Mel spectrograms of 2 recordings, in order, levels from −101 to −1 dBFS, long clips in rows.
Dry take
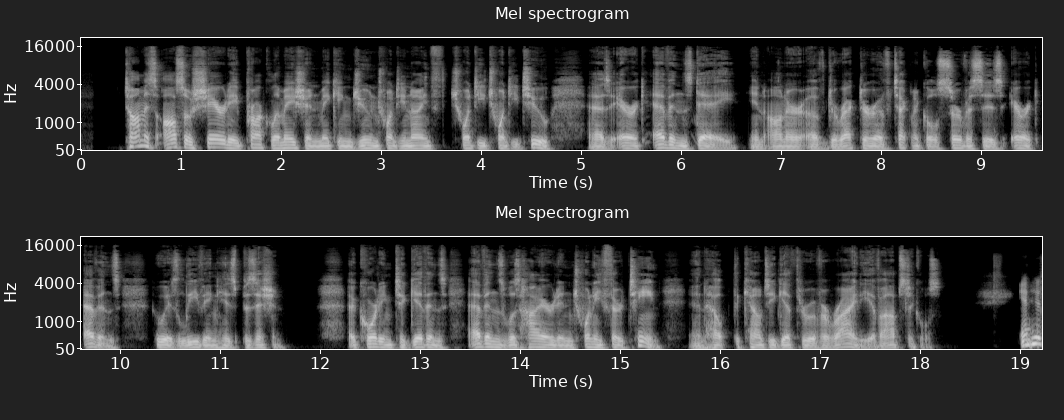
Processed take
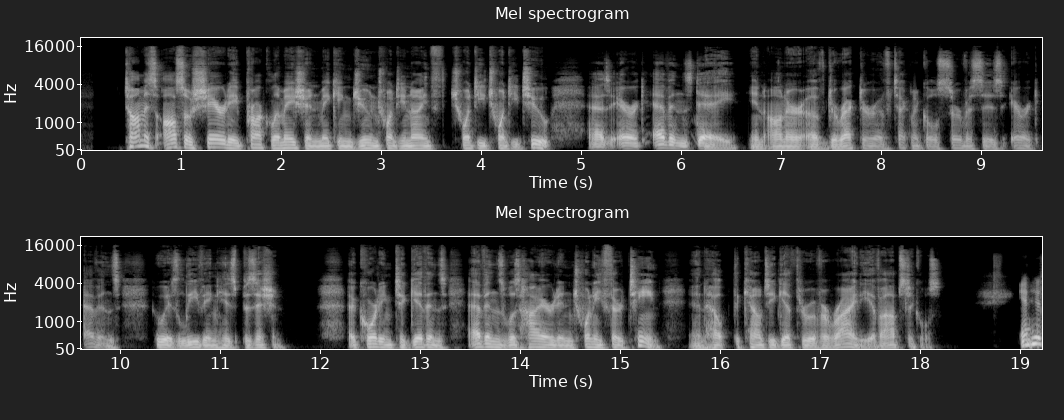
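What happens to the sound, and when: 4.62–6.24 s: cabinet simulation 210–7600 Hz, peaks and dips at 260 Hz +4 dB, 720 Hz +7 dB, 1.4 kHz -6 dB, 2.6 kHz -7 dB, 4.2 kHz -7 dB, 6.8 kHz -6 dB
7.79–9.88 s: compression, threshold -31 dBFS

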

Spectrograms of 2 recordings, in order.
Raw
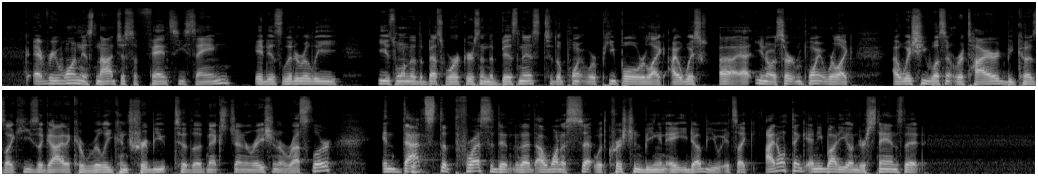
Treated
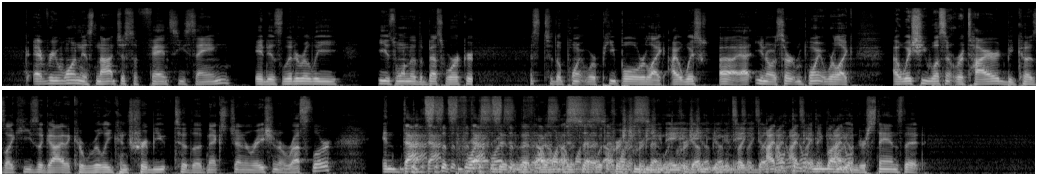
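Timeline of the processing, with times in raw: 4.70–5.29 s: room tone
8.11–9.77 s: treble shelf 4.2 kHz +9.5 dB
14.23–18.85 s: multi-tap echo 90/230/672 ms -8/-5.5/-4 dB
whole clip: expander -49 dBFS; peaking EQ 4.7 kHz -6.5 dB 0.82 oct; comb 3 ms, depth 47%

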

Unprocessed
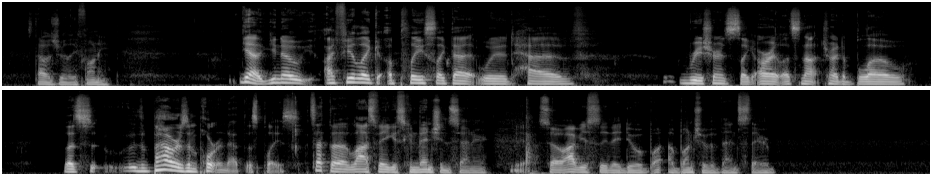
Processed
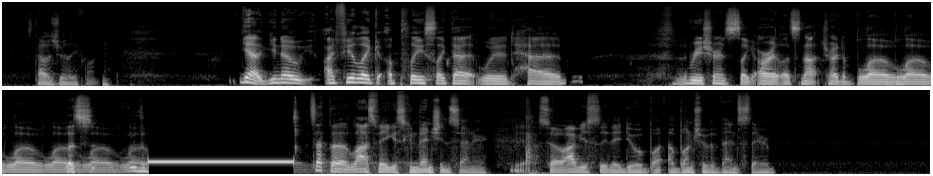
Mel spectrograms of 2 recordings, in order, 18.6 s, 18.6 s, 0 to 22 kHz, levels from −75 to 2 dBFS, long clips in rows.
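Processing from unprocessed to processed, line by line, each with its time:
0.61–1.01 s: studio fade out
5.58–6.84 s: reverse
8.45–8.94 s: echo throw 380 ms, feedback 75%, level -2 dB
10.75–12.21 s: bleep 591 Hz -13 dBFS
14.55–16.72 s: three bands compressed up and down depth 40%

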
